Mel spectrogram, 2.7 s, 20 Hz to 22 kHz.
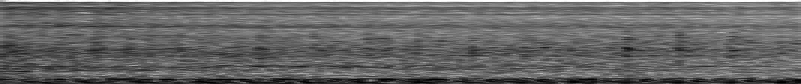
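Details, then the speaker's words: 1936 Ford 1½-ton truck, 8BA flathead V8, first run after sitting in a barn for years, warming up: deep, steady, even rumble with no misses or knocks; firing on all eight cylinders. "I think she's firing on all of them we'll let her get good and warmed up oh man this is awesome"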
